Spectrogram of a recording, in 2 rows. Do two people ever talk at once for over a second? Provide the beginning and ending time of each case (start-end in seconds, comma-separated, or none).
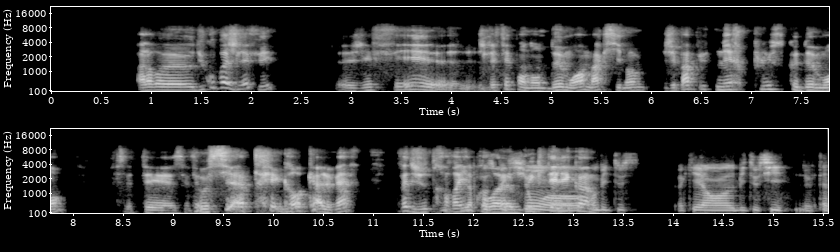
11.7-13.3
